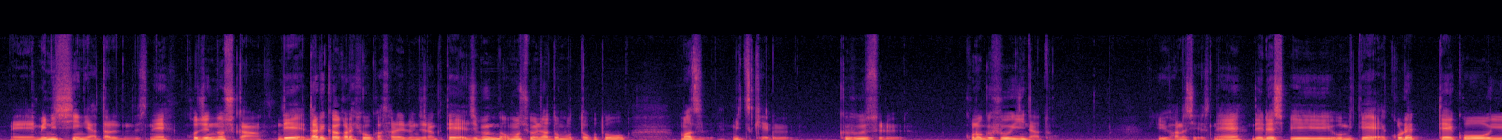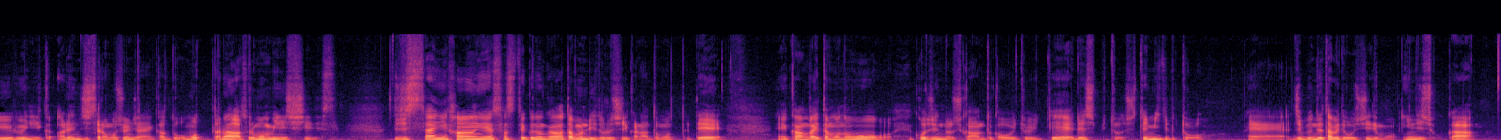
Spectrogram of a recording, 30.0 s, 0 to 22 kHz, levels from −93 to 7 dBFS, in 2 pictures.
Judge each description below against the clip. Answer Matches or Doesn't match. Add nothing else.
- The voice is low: Matches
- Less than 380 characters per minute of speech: Doesn't match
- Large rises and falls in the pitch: Matches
